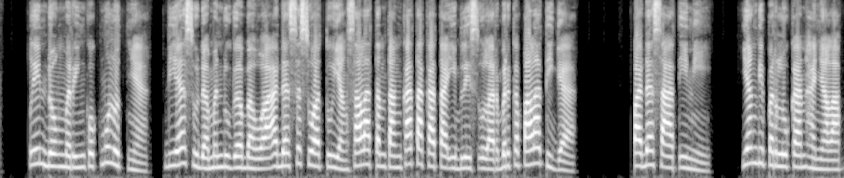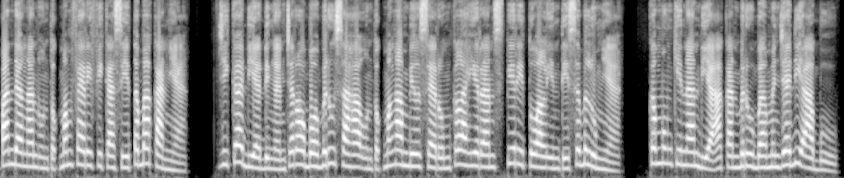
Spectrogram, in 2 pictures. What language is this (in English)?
Indonesian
